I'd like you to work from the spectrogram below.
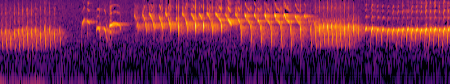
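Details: Mating-call song of two male canaries, a sustained buzzy trill, then quick whistled slurs and a run of rapid clicking notes, closing with long steady high trills.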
